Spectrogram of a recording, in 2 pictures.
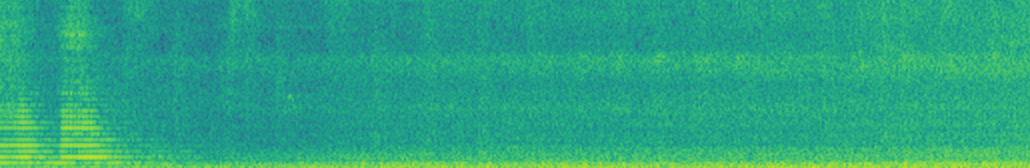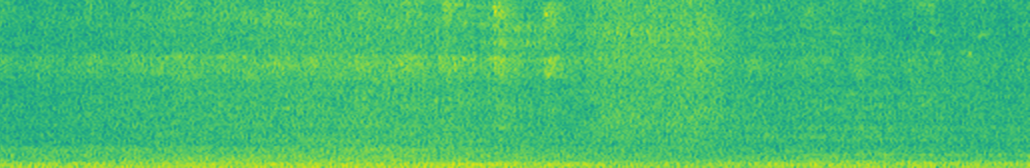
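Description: Diesel locomotive of a passenger express train sounds one horn blast of about a second, then its engine and wheels on the rails grow steadily louder as the train pulls in alongside the platform.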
